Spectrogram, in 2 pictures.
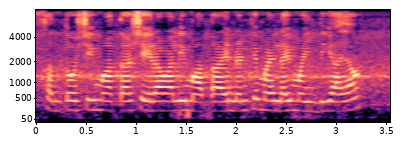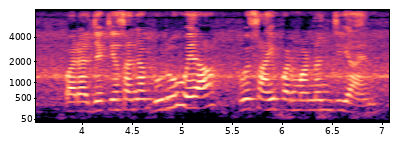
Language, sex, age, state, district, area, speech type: Sindhi, female, 45-60, Delhi, South Delhi, urban, spontaneous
